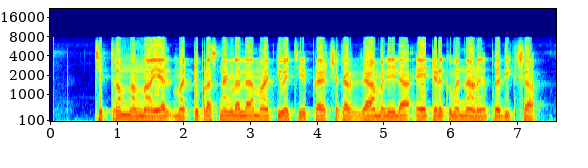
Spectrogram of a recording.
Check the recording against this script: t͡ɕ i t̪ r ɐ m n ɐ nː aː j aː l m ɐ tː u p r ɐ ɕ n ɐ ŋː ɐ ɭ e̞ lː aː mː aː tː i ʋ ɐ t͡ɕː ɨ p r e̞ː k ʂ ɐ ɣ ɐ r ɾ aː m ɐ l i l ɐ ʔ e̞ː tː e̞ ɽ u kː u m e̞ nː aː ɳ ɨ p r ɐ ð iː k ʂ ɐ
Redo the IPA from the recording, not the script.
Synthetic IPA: t͡ɕ i t̪ r ɐ m n ɐ nː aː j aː l m ɐ tː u p r ɐ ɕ n ɐ ŋː ɐ ɭ e̞ lː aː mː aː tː i ʋ ɐ t͡ɕː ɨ p r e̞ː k ʂ ɐ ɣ ɐ r ɾ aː m ɐ l i l ɐ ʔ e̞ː tː e̞ ɽ u kː u m e̞ nː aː ɳ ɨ p r ɐ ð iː k ʂ ɐ

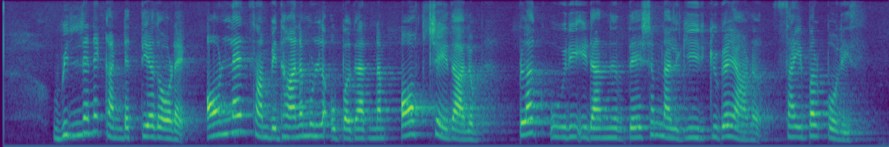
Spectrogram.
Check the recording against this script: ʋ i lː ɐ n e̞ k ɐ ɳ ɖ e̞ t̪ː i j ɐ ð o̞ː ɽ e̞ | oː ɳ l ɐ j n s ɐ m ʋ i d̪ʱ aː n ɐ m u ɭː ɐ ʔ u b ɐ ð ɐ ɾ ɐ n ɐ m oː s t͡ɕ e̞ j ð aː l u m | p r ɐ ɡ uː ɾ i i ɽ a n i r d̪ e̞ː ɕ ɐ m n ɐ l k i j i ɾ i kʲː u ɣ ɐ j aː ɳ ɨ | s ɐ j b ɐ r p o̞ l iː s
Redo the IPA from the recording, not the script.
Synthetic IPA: ʋ i lː ɐ n e̞ k ɐ ɳ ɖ e̞ t̪ː i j ɐ ð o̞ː ɽ e̞ | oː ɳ l ɐ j n s ɐ m ʋ i d̪ʱ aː n ɐ m u ɭː ɐ ʔ u b ɐ ɣ ɐ ɾ ɐ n ɐ m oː f t͡ɕ e̞ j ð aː l u m | p ɭ ɐ ɡ uː ɾ i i ɽ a n i r d̪ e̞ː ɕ ɐ m n ɐ l k i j i ɾ i kʲː u ɣ ɐ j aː ɳ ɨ | s ɐ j b ɐ r p o̞ l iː s

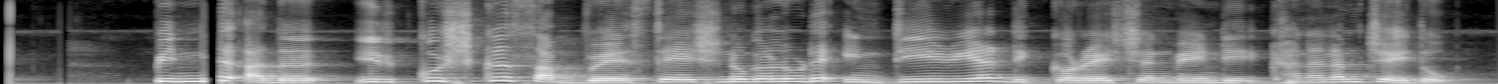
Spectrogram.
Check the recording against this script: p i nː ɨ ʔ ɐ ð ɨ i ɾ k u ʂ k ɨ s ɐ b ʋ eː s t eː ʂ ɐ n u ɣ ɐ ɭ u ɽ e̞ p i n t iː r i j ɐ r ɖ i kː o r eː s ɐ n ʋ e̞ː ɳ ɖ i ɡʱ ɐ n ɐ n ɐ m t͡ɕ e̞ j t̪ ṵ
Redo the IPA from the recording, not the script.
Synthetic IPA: p i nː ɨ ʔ ɐ ð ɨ i ɾ k u ʂ k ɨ s ɐ b ʋ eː s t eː ʂ ɐ n u ɣ ɐ ɭ u ɽ e̞ ʔ i n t iː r i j ɐ r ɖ i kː o r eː ʂ ɐ n ʋ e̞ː ɳ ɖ i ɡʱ ɐ n ɐ n ɐ m t͡ɕ e̞ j t̪ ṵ

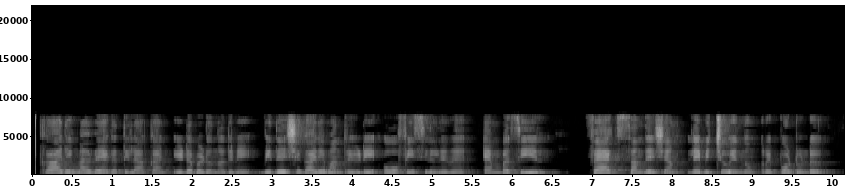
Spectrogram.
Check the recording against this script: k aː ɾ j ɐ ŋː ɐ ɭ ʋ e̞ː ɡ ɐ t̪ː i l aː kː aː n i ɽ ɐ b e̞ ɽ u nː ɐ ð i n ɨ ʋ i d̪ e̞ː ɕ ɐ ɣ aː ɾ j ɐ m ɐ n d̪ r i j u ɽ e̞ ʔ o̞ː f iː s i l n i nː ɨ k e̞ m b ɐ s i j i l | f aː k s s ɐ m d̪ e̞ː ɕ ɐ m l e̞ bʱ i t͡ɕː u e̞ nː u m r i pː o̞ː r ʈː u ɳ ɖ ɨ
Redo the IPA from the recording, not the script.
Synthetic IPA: k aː ɾ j ɐ ŋː ɐ ɭ ʋ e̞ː ɡ ɐ t̪ː i l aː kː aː n i ɽ ɐ b e̞ ɽ u nː ɐ ð i n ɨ ʋ i d̪ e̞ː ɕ ɐ ɣ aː ɾ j ɐ m ɐ n d̪ r i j u ɽ e̞ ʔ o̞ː f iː s i l n i nː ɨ e̞ m b ɐ s i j i l | f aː k s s ɐ n d̪ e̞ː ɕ ɐ m l e̞ bʱ i t͡ɕː u e̞ nː u m r i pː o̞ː r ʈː u ɳ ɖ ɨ

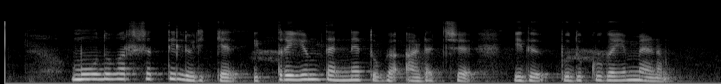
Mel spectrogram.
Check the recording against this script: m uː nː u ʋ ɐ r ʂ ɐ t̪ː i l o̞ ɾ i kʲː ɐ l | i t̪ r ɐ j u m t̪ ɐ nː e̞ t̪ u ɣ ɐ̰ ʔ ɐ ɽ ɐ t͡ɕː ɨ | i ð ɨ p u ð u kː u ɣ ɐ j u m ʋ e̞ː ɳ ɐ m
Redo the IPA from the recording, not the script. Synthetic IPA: m uː nː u ʋ ɐ r ʂ ɐ t̪ː i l o̞ ɾ i kʲː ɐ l | i t̪ r ɐ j u m t̪ ɐ nː e̞ t̪ u ɣ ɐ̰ ʔ ɐ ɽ ɐ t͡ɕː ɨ | i ð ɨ p u ð u kː u ɣ ɐ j u m ʋ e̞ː ɳ ɐ m

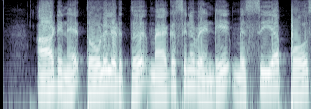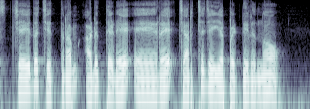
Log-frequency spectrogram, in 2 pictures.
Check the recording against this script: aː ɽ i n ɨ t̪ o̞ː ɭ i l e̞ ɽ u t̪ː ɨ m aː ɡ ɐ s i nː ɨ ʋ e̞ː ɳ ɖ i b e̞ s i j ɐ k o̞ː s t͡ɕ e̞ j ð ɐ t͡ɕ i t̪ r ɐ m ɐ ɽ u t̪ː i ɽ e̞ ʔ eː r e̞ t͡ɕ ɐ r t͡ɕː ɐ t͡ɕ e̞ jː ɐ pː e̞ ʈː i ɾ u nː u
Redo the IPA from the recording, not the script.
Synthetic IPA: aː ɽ i n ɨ t̪ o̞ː ɭ i l e̞ ɽ u t̪ː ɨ m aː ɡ ɐ s i n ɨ ʋ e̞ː ɳ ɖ i m e̞ s i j ɐ p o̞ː s t͡ɕ e̞ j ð ɐ t͡ɕ i t̪ r ɐ m ɐ ɽ u t̪ː i ɽ e̞ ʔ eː r e̞ t͡ɕ ɐ r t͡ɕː ɐ t͡ɕ e̞ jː ɐ pː e̞ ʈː i ɾ u nː u

